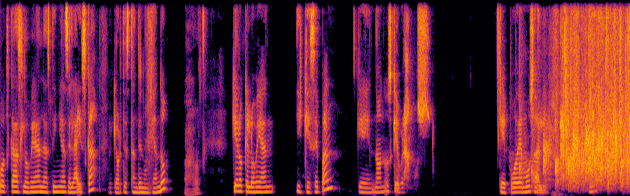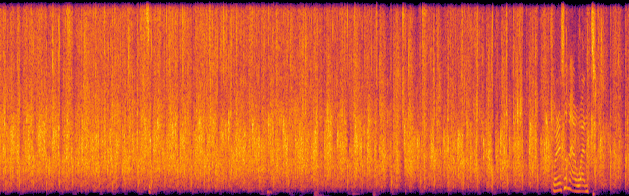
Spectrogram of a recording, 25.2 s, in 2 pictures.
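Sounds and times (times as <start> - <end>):
speech: 0.0 - 8.7, 10.0 - 12.0, 23.7 - 24.6
audience applause from a large audience: 10.4 - 25.1.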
